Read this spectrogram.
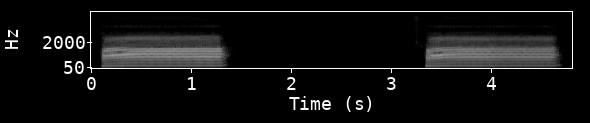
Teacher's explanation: ফা, দুটো ঠোঁট দিয়ে বাংলা যেমন বলে ফ, ফ বললে হবে না, এই উপরের দাঁতটা নিচের ঠোঁটে এসে মিলবে। ফা, ফা, শুধু উপরের দাঁতটা নিচের ঠোঁটে এসে মিলবে।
